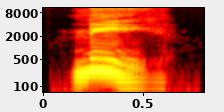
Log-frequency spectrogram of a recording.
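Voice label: "knee", US English; gcompris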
